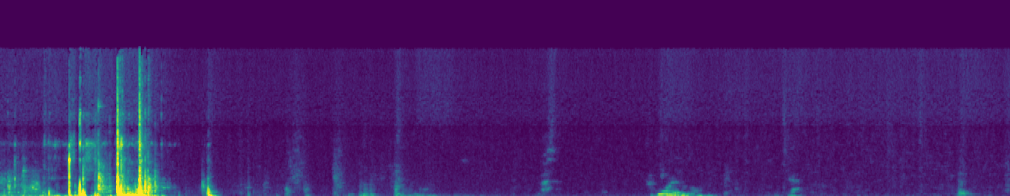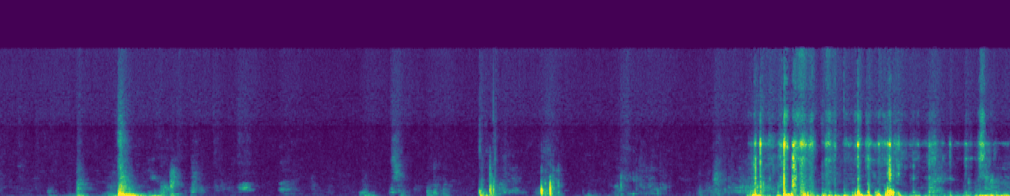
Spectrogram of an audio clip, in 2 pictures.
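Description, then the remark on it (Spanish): A door is opened to let in a dog that was knocking at it, with a loud clunk at the start, another sharp thump midway, and a longer burst of clattering and rustling at the end, separated by quiet gaps. “Eh, que lea también, porque tengo que abrir la puerta a mi perro.”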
